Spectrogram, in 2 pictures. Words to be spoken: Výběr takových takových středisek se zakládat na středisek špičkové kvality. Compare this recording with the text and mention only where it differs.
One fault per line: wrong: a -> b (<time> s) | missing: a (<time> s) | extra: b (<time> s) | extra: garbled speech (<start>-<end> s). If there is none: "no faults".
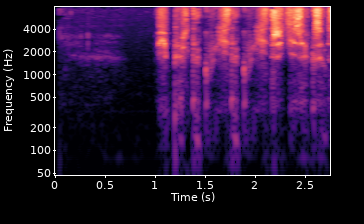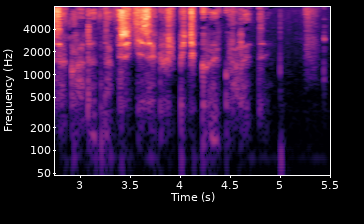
no faults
